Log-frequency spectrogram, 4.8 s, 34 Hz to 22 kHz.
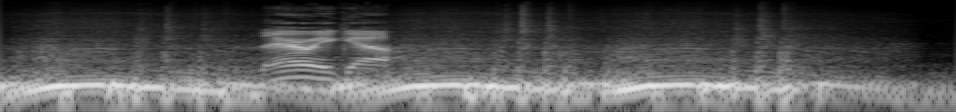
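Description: A Bentley Continental GTS with a twin-turbo V8 and sport exhaust sits stationary while its engine is revved in repeated loud, rising-and-falling pulses, close by, with someone speaking briefly over the engine noise.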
